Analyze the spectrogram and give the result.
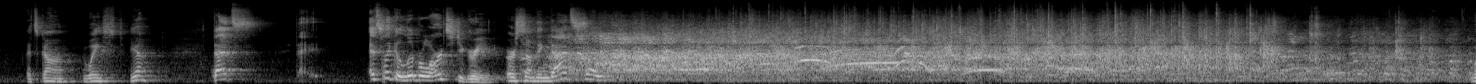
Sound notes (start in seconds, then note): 5.8 audience laughs; 7.9 audience applauding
